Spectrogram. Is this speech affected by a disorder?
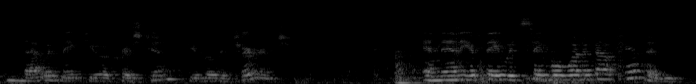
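No.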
